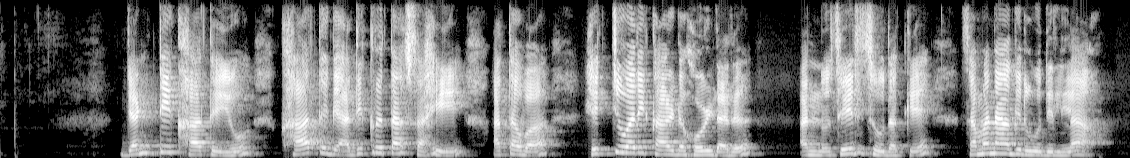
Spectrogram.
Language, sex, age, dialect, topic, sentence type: Kannada, female, 31-35, Coastal/Dakshin, banking, statement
